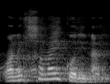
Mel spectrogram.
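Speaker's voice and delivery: normal talking voice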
